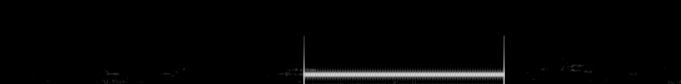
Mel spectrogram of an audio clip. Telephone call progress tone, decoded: ringback tone

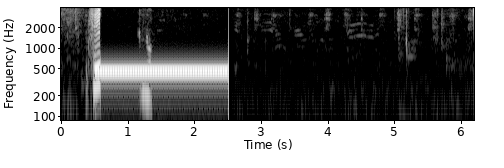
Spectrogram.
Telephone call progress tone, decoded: ringback tone

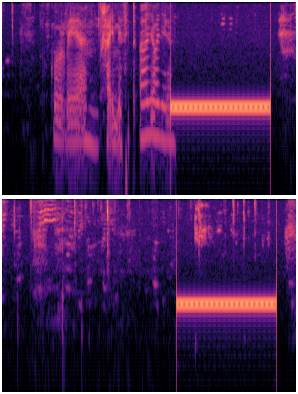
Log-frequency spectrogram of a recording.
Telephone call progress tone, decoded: ringback tone

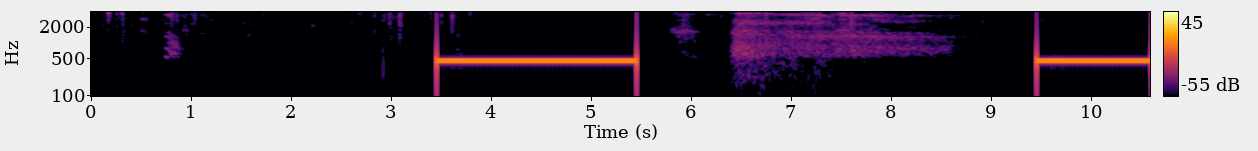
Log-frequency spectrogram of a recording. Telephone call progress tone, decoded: ringback tone

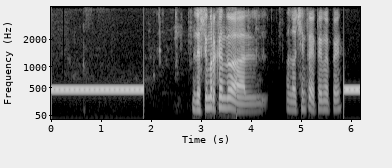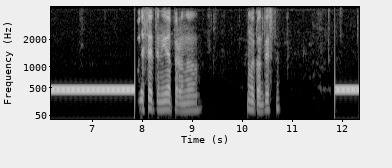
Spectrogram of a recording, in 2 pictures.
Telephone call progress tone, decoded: ringback tone

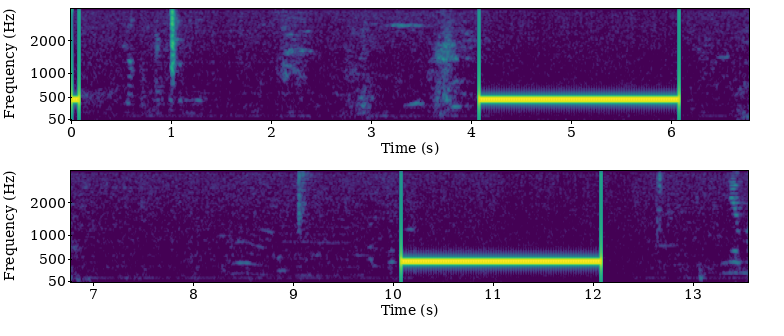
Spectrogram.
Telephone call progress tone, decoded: ringback tone

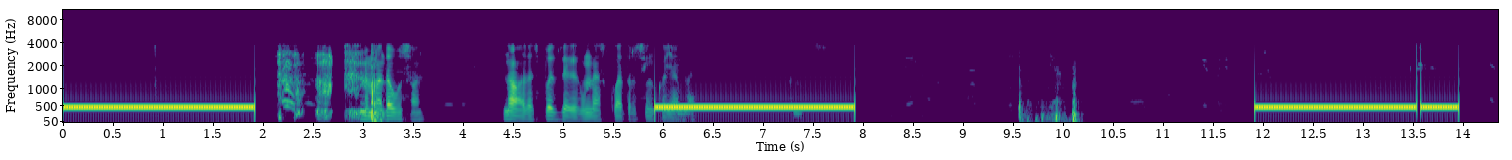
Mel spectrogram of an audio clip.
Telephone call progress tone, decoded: ringback tone

